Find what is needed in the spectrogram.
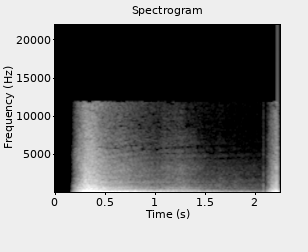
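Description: A whoosh sound effect with a deep bass swell. It comes in sharply about a quarter second in, sweeps downward in pitch and fades away over about a second and a half.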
